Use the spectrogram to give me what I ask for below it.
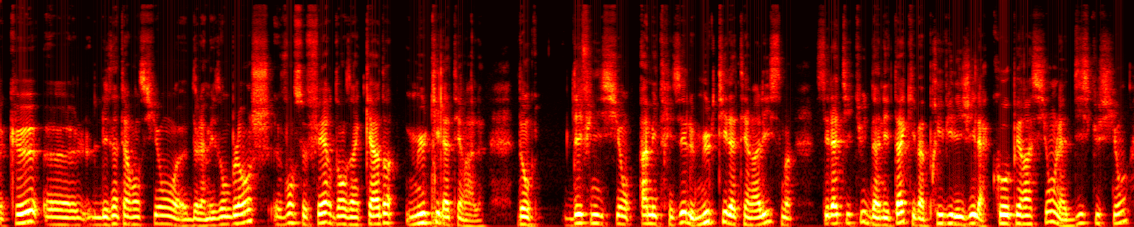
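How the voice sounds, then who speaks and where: A man's voice: medium pitch, darkish tone. Male teacher, recorded lesson, hesitant explanatory delivery, speaks to students directly, lots of fillers. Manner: hesitant, many fillers and restarts. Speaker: history teacher.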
